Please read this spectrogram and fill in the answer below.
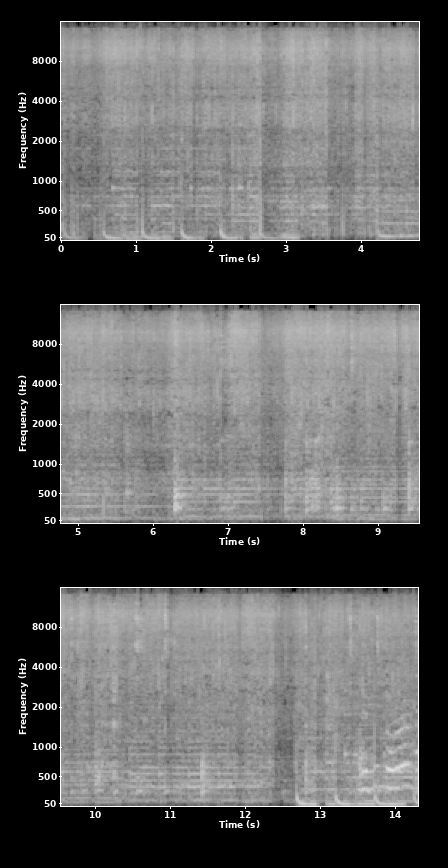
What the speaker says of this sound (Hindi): और अब डालेंगे ये करी पत्ता और प्याज।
